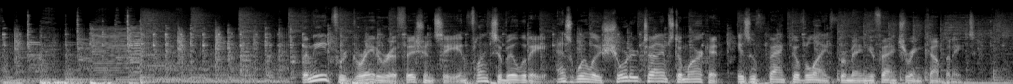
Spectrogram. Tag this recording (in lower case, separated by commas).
music, speech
